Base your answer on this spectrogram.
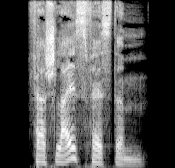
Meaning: strong dative masculine/neuter singular of verschleißfest
- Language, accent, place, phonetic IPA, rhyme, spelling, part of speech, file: German, Germany, Berlin, [fɛɐ̯ˈʃlaɪ̯sˌfɛstəm], -aɪ̯sfɛstəm, verschleißfestem, adjective, De-verschleißfestem.ogg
